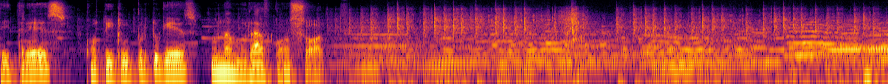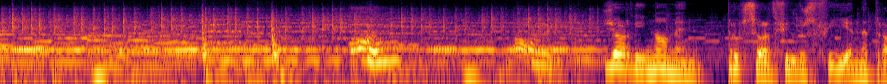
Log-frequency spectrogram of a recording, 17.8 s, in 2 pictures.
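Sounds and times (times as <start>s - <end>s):
speech: 0.0s - 3.8s, 15.0s - 17.7s
orchestral accompaniment of strings and brass: 0.0s - 17.7s
typewriter clacking: 2.6s - 15.4s.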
